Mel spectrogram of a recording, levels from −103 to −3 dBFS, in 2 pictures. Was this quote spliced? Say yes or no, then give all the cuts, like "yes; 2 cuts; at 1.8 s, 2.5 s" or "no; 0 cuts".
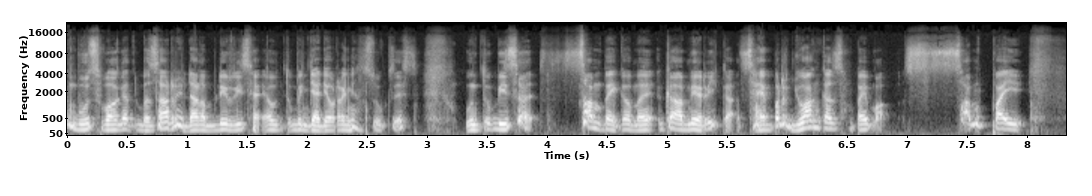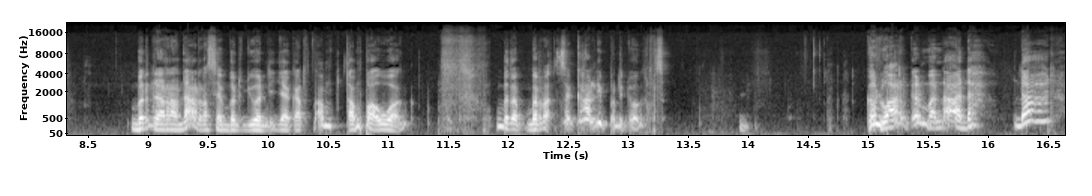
no; 0 cuts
